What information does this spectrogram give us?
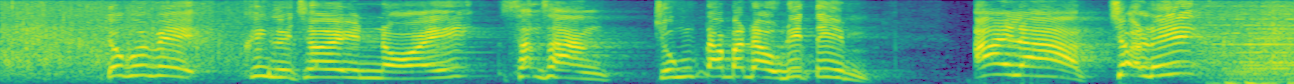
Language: Vietnamese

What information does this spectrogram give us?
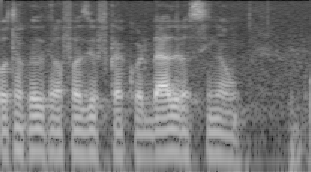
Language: Portuguese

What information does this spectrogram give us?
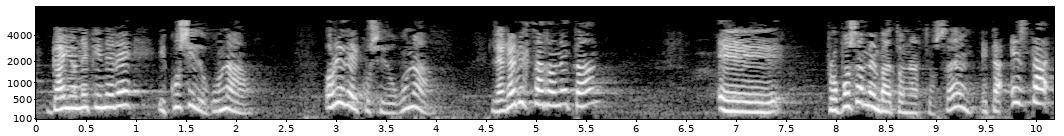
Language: Basque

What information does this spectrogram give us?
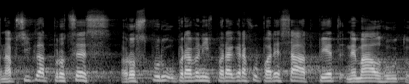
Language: Czech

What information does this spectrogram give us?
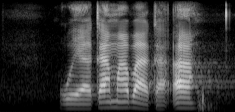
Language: Northern Sotho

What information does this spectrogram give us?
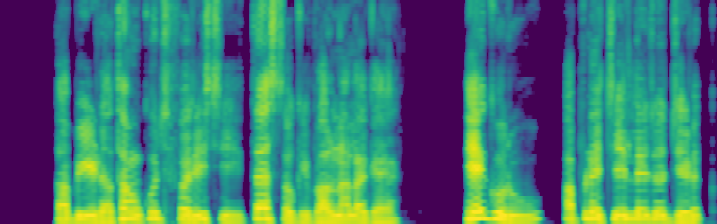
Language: Gaddi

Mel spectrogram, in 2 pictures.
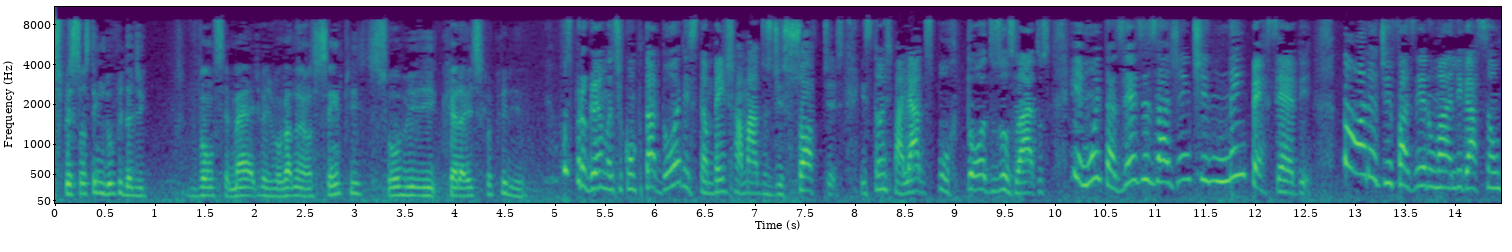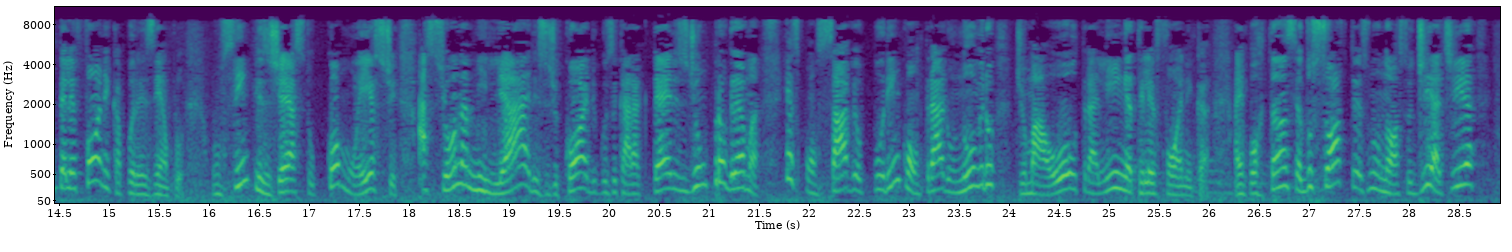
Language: Portuguese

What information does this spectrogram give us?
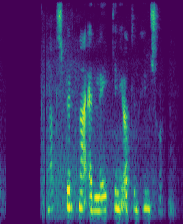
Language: Icelandic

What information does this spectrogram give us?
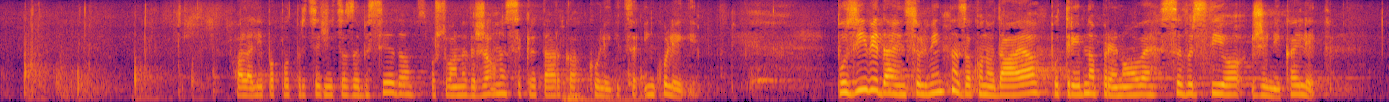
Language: Slovenian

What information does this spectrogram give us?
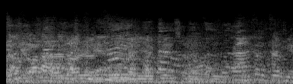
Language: Chinese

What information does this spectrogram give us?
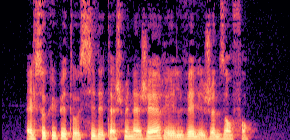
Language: French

